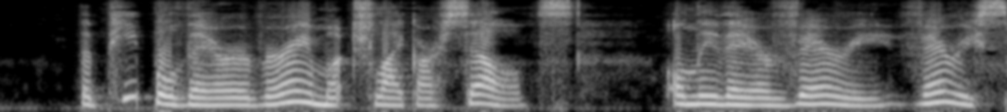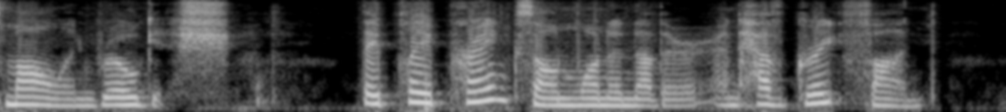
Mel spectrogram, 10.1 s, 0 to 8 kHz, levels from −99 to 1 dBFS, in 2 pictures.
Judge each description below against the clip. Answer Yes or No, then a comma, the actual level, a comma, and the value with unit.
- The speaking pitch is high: Yes, high, 200 Hz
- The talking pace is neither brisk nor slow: Yes, average, 150 wpm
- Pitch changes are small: No, average, 3.5 semitones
